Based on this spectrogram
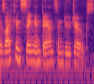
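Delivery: ordinary delivery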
